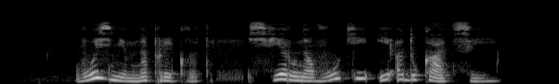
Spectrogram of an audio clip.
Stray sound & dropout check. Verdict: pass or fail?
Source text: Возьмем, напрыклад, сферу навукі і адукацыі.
pass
